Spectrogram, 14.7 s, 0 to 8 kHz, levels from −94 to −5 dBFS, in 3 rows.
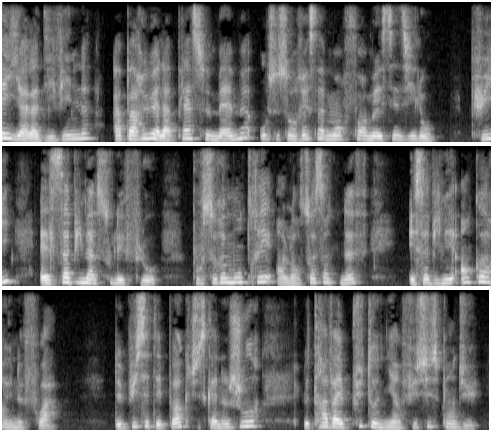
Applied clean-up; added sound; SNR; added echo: none; none; none; none.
